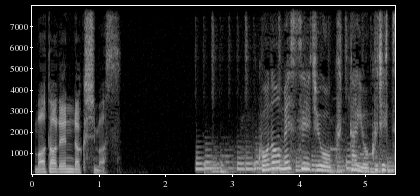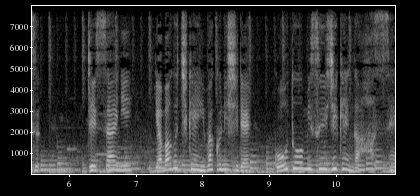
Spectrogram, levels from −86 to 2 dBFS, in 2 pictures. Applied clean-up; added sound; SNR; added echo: none; none; none; none.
